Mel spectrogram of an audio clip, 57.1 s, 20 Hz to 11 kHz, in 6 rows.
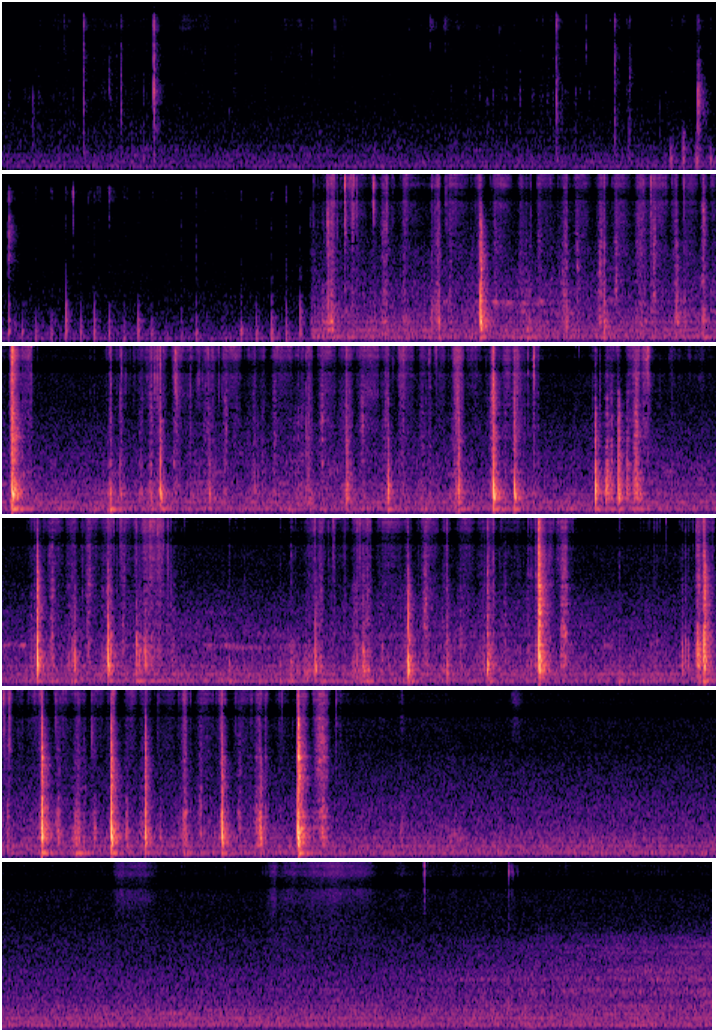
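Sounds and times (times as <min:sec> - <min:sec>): knife cutting crumbly tart crust: 0:13.6 - 0:19.5, 0:20.2 - 0:26.2, 0:26.9 - 0:28.0, 0:28.9 - 0:30.9, 0:32.2 - 0:36.2, 0:37.2 - 0:42.6
low steady hum: 0:13.6 - 0:57.0.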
